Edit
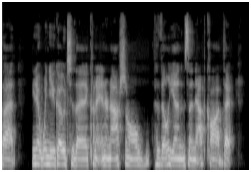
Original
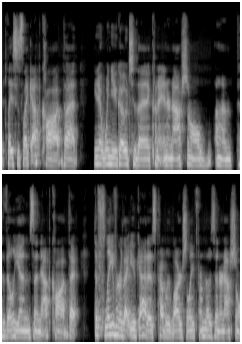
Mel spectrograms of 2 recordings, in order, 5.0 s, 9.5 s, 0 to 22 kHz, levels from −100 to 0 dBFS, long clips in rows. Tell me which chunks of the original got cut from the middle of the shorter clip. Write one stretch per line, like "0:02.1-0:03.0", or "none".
0:04.2-0:04.6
